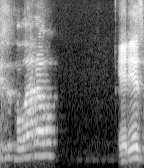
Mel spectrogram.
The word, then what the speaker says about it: Maletto: Am I pronouncing it right? Is it Maletto? It is Maletto.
